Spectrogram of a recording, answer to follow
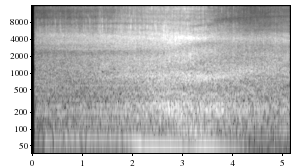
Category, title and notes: Sound effects > Vehicles
tampere car16
automobile, car, vehicle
